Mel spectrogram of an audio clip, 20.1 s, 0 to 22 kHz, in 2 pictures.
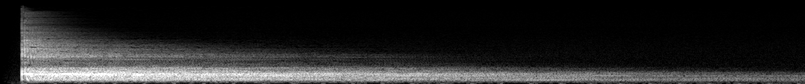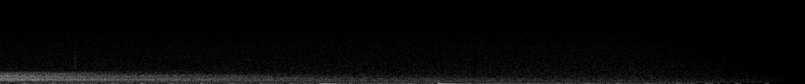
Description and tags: Raw audio of striking a large thunder tube with a metal mallet. The coil was left dangling in the air. Recorded simultaneously with the Zoom H1, Zoom H4n Pro, and the Zoom H6 (XY capsule) to compare the quality.
An example of how you might credit is by putting this in the description/credits:
The sound was recorded using a "H1 Zoom recorder" on 11th November 2017.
